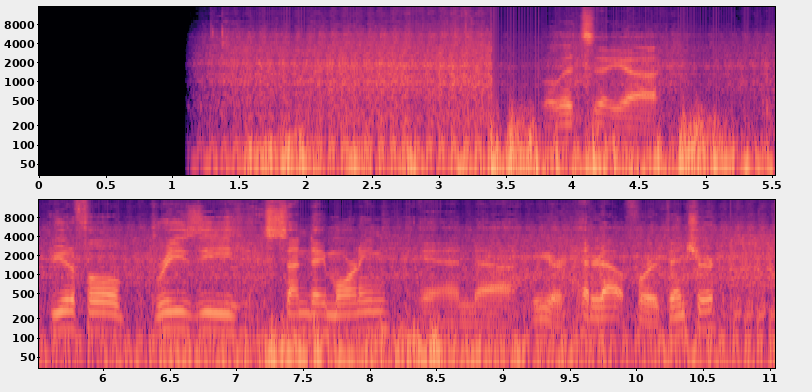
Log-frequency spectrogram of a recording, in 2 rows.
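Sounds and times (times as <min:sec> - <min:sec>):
wind buffeting microphone: 0:01.4 - 0:09.7.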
